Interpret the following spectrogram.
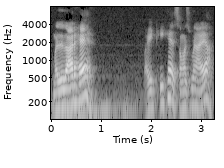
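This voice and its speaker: The recording is muffled, but it carries a man's fairly high, fairly bright voice at an unhurried pace. He's a teacher lecturing his class, asking brief questions he answers himself and lovingly calling the students his children.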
